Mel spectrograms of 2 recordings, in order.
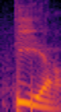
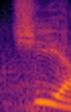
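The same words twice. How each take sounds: First: The t is a plain, crisp t sound. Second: The t is said like 'ch', as 'tchia'. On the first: The speaker calls it right. "O som de T correto é o tia" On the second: The speaker calls it wrong. "A gente sempre fala o som de T paulista, que é o T C H"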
